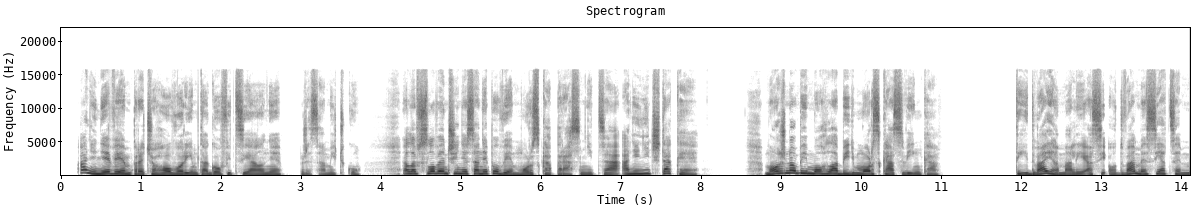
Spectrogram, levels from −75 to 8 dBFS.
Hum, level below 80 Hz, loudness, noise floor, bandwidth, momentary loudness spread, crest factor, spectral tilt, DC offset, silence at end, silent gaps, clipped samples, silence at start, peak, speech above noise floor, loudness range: none; -62 dBFS; -18 LUFS; -67 dBFS; 16.5 kHz; 11 LU; 16 dB; -4.5 dB/octave; under 0.1%; 0 s; 11.04-11.89 s; under 0.1%; 0.25 s; -2 dBFS; 50 dB; 3 LU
